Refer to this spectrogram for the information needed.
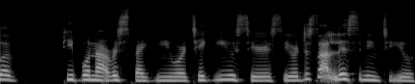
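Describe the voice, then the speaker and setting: A woman with an unremarkable speaking voice talks at a fairly quick pace with fairly even intonation, in a very clean recording with a silent background. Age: 20s. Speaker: podcast guest, self-care business owner. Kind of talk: casual chat.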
